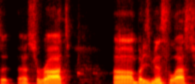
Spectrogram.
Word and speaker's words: Surratt: We know Saul likes Chaz Surratt. There we go. I always mispronounce it. Surratt.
